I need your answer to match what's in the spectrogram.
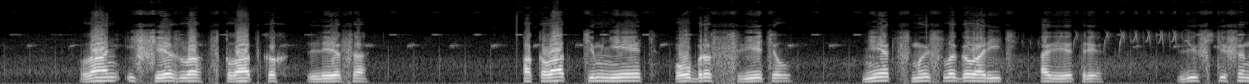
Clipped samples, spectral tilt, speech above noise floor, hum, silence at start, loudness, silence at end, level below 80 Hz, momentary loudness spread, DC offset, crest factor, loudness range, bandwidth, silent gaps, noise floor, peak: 0.8%; -6.5 dB/octave; 31 dB; none; 0.8 s; -11 LUFS; 0 s; -48 dBFS; 13 LU; 0.2%; 12 dB; 3 LU; 13 kHz; none; -41 dBFS; 0 dBFS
